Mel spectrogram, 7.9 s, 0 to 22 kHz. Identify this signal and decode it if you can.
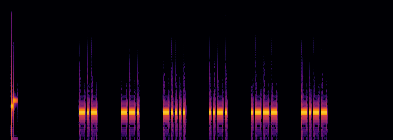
Morse code, heard as a keyed tone, about 30 wpm, spaced as for 14 wpm, 700 Hz. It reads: KG6FJY
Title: USA Call Signs - 6 Characters - 4x Character Spacing - 30wpm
